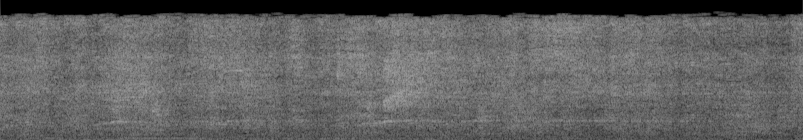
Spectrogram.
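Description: Steady room ambience: a low hum under an even hiss, with no distinct events.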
